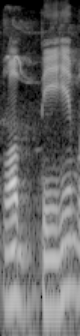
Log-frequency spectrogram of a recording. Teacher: را کو موٹا کرنا ہے، با کے ساتھ پلس کرنا ہے، ملانا ہے، با میں سختی کریں گے۔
